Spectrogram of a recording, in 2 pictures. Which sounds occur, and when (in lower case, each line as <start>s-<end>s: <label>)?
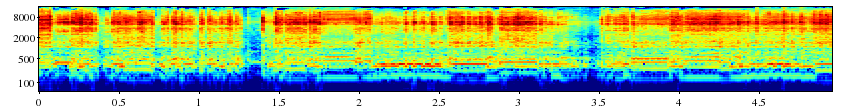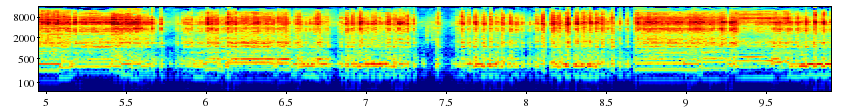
0.0s-9.9s: printer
